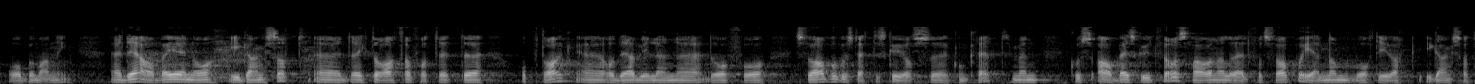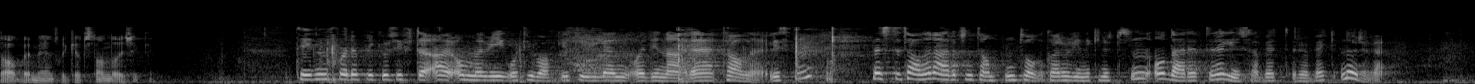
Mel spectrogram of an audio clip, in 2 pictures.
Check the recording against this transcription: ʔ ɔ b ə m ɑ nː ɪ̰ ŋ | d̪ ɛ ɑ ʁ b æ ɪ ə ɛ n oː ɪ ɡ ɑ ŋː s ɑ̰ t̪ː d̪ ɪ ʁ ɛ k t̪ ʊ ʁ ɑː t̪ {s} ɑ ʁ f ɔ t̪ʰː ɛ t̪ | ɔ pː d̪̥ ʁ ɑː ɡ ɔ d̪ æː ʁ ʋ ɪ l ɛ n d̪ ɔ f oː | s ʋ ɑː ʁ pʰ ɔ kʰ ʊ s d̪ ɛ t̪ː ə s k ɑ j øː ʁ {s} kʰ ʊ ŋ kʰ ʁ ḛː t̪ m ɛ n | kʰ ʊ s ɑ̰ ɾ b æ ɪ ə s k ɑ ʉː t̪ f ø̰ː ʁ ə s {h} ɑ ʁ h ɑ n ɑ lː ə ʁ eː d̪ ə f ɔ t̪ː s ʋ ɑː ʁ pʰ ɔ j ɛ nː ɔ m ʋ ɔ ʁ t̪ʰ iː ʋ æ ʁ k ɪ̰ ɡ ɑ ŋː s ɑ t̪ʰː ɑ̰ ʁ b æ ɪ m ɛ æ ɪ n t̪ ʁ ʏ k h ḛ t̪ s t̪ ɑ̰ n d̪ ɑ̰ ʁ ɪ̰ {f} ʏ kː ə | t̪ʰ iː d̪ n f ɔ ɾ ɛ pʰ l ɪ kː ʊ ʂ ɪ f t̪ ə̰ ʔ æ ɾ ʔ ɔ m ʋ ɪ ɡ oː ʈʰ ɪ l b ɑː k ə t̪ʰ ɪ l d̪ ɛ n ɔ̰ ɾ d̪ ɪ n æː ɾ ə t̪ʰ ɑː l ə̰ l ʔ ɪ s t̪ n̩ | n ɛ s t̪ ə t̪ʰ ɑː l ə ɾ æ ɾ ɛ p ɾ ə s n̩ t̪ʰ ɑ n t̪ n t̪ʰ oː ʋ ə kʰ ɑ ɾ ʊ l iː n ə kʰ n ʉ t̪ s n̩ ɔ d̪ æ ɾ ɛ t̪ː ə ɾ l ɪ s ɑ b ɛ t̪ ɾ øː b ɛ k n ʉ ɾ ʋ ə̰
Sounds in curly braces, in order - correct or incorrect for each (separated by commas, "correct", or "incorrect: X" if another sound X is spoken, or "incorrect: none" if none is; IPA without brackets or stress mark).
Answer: incorrect: h, correct, correct, incorrect: s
